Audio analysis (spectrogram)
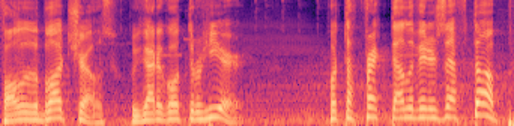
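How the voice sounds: Ordinary pitch movement in a natural reading voice.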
